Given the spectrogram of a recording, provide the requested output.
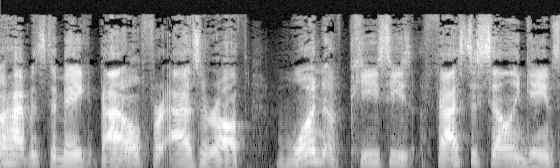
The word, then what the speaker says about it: Azeroth: The latest World of Warcraft expansion, Battle for, and I apologize if I mispronounce this, Carrick, if you know how to pronounce it, please correct me, Battle for Azeroth? – Azeroth. – I'm going to go with Azeroth. – That's pretty close, yep.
